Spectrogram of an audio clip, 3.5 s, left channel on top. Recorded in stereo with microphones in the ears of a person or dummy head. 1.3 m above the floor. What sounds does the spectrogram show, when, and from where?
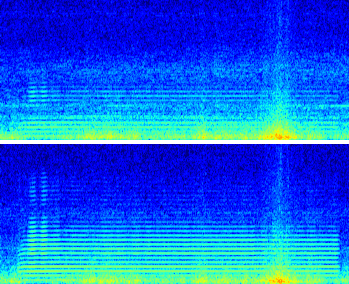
0.2 s a trumpet: 65° right (ahead or behind)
